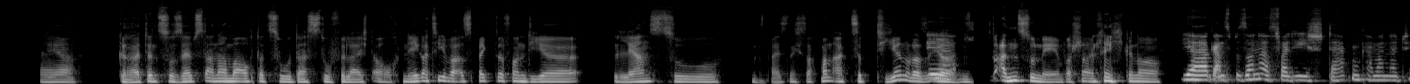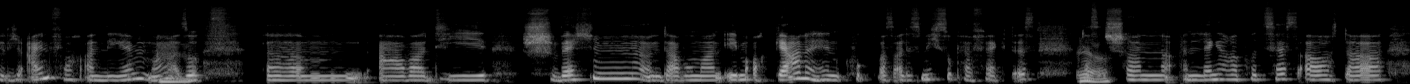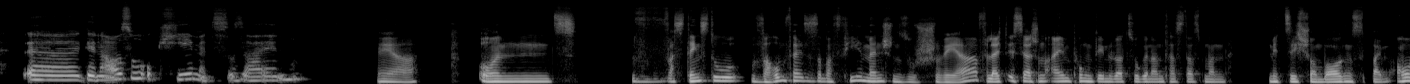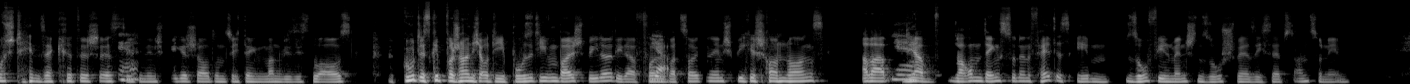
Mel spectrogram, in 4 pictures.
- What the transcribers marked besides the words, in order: laughing while speaking: "wahrscheinlich?"; stressed: "einfach"; laughing while speaking: "Aufstehen"; other background noise; laughing while speaking: "Spiegel schauen"
- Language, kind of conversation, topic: German, podcast, Was ist für dich der erste Schritt zur Selbstannahme?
